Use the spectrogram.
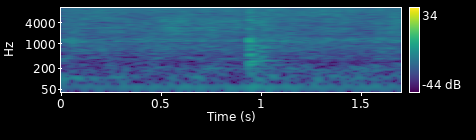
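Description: Potatoes and capsicum sizzle in a pan while being stirred, a continuous close frying hiss with a single brief scrape of the spoon partway through.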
